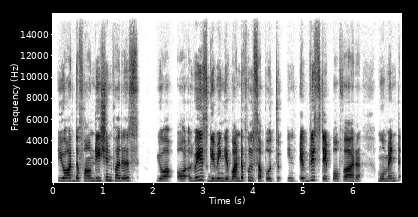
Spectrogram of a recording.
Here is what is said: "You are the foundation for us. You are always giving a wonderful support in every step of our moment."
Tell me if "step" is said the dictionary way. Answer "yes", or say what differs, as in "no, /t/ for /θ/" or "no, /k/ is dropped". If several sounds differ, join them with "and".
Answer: yes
